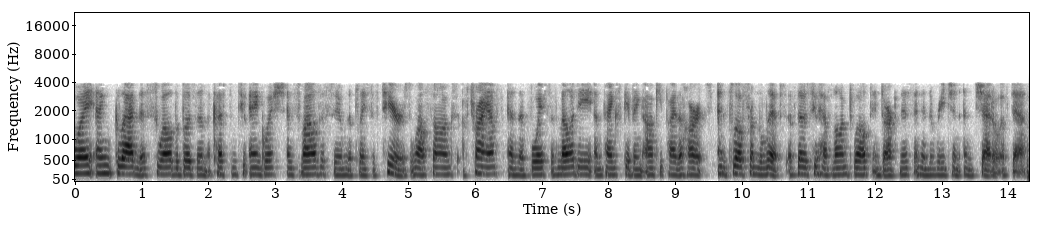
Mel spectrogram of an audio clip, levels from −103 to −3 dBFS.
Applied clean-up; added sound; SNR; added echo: none; none; none; none.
